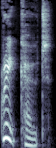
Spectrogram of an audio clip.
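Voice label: "greatcoat", British English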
